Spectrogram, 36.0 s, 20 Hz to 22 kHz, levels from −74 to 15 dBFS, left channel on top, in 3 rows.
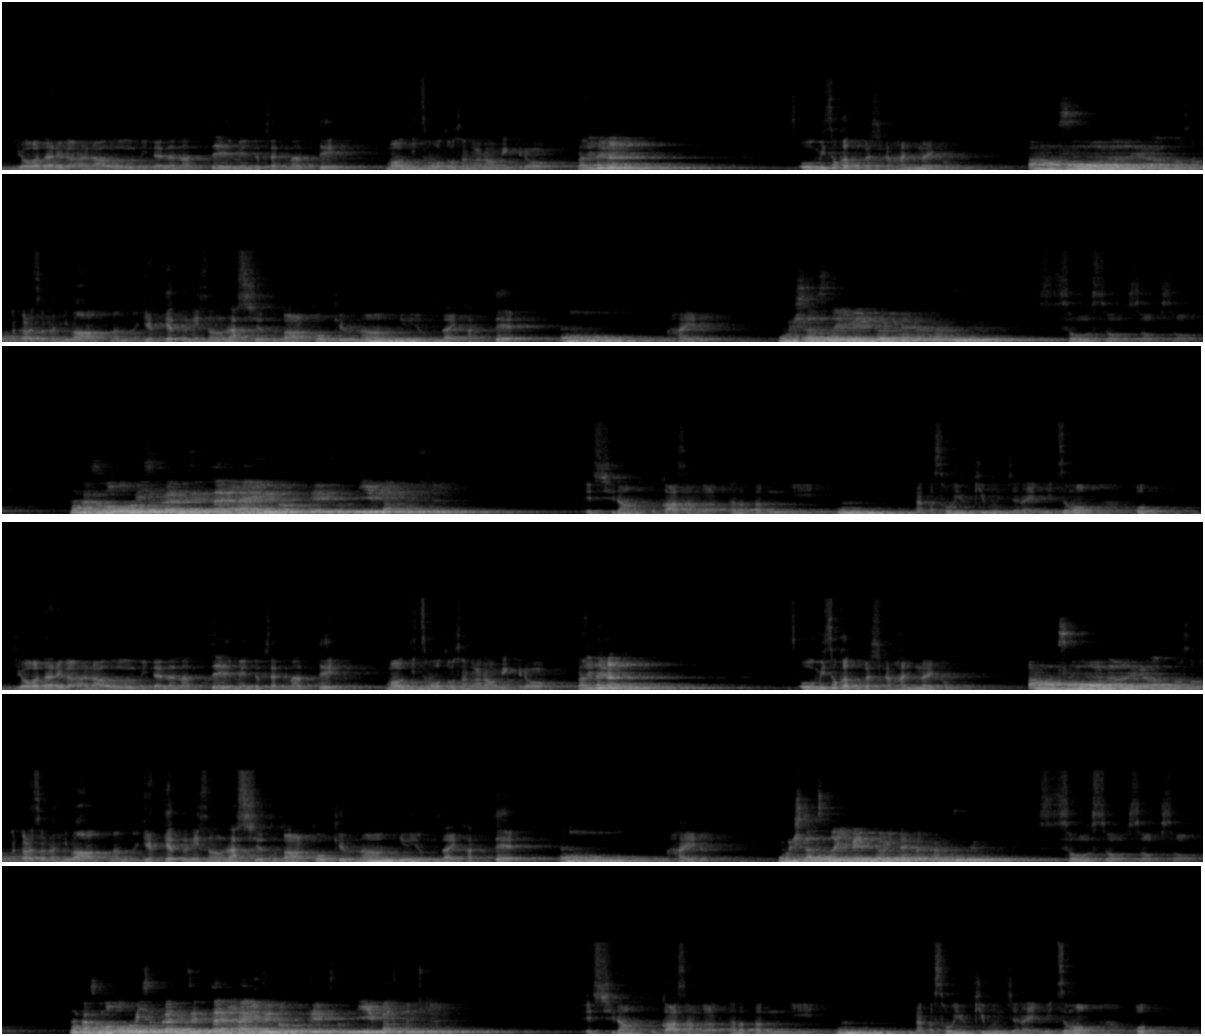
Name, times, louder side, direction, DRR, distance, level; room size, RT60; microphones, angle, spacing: voice 1, 0.1-3.5 3.8-5.5 5.8-6.2 7.9-9.6 11.7-17.2 18.7-19.1 19.4-19.5 22.4-24.0 29.8-32.2 33.2-35.5, right 1 dB, 15° right, 5 dB, 0.7 m, -36 dB
voice 2, 5.9-6.3 10.3-11.7 15.6-16.0 17.6-18.3 19.8-21.8 24.7-28.6 32.4-32.7, equal, 85° right, -3 dB, 4.1 m, -26 dB
15.0 x 11.0 x 6.2 m, 2.5 s
head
